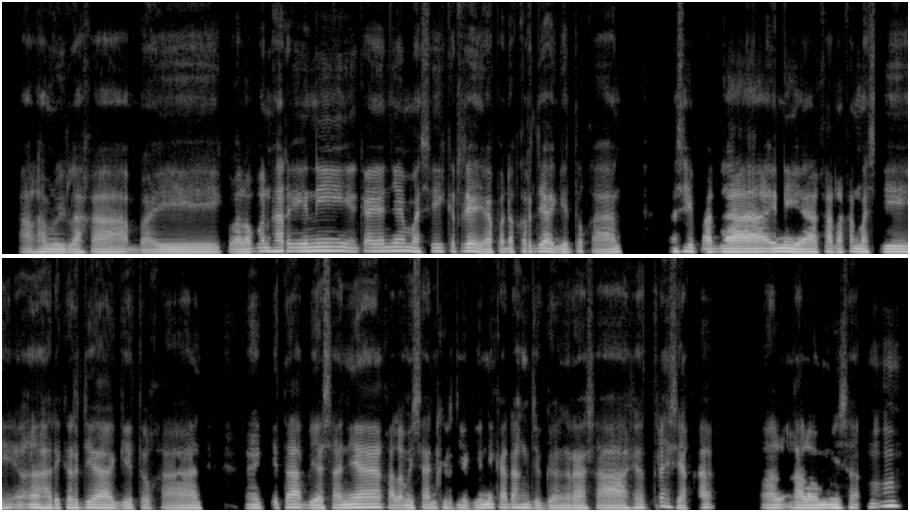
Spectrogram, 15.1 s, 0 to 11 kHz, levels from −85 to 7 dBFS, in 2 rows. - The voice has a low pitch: Yes, low, 120 Hz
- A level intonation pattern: No, average, 3.3 semitones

